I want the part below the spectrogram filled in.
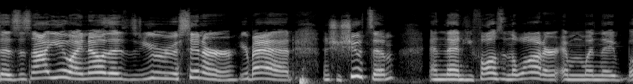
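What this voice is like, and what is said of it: Usual voice. Nothing is said of it.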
